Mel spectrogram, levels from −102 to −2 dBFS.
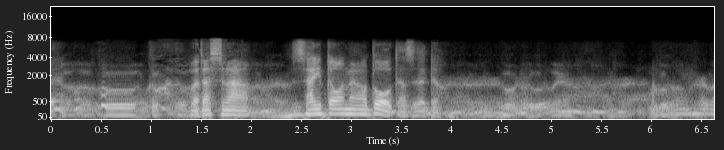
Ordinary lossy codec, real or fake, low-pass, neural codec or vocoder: Opus, 16 kbps; fake; 7.2 kHz; codec, 16 kHz, 0.5 kbps, FreqCodec, larger model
